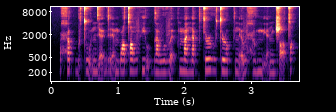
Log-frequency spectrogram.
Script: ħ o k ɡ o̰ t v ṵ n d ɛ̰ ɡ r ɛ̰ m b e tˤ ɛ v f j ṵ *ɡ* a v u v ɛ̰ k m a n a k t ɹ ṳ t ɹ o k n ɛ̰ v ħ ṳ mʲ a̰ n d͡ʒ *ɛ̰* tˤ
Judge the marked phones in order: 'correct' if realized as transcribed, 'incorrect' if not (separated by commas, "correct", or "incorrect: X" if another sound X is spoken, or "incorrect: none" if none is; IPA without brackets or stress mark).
correct, correct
